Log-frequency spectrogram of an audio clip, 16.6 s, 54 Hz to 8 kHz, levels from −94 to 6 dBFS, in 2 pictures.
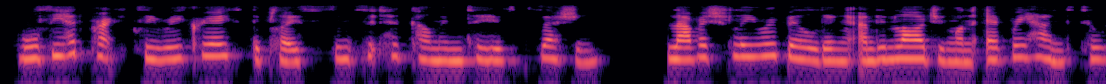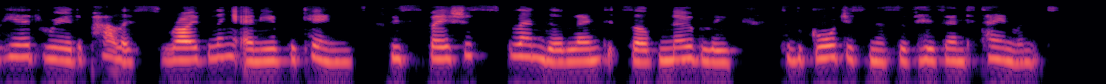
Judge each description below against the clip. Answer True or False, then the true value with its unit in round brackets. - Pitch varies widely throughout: False (2.7 semitones)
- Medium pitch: False (235 Hz)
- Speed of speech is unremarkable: True (160 wpm)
